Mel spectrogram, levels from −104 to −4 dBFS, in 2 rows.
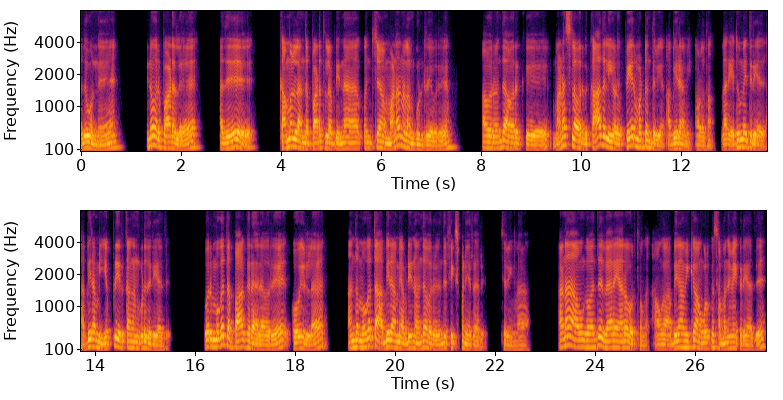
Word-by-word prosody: அது 120 Hz, -, +3 dB
ஒண்ணு, 95 Hz, -3 st, -1 dB, 0.9 s
இன்னொரு 175 Hz, -1 st, +2 dB
பாடலு 120 Hz, -7 st, +2 dB, 0.8 s
அது, 115 Hz, +2 st, +2 dB, 1.1 s
கமல் 150 Hz, +6 st, +3 dB
அந்த 115 Hz, -2 st, +1 dB
படத்துல 125 Hz, +1 st, +1 dB
எப்டினா, 110 Hz, +2 st, 0 dB, 0.3 s
கொஞ்சம் 120 Hz, +1 st, 0 dB
மனநலம் 140 Hz, -, +1 dB
குன்றியவரு. 95 Hz, -3 st, 0 dB, 0.8 s
அவரு 125 Hz, 0 st, +1 dB
வந்து 135 Hz, +4 st, 0 dB
அவருக்கு 115 Hz, -3 st, 0 dB, 0.6 s
மனசுல 180 Hz, -3 st, +1 dB
அவரது 110 Hz, -6 st, +1 dB
காதலியோட 150 Hz, -, +3 dB, 0.2 s
பேர் 170 Hz, +3 st, +4 dB
மட்டும் 145 Hz, -2 st, +1 dB
தெரியும். 95 Hz, -2 st, 0 dB
'அபிராமி' 105 Hz, -4 st, 0 dB
அவ்ளோதான். 90 Hz, -8 st, -5 dB, 0.2 s
வேற 105 Hz, -, 0 dB
எதுவுமே 145 Hz, +3 st, +2 dB
தெரியாது. 100 Hz, -4 st, +1 dB
'அபிராமி' 150 Hz, -5 st, +1 dB
எப்டி 115 Hz, +9 st, 0 dB
இருக்காங்கன்னு 130 Hz, -2 st, -1 dB
கூட 130 Hz, 0 st, +2 dB
தெரியாது. 95 Hz, -4 st, -1 dB, 0.8 s
ஒரு 150 Hz, 0 st, +4 dB
முகத்த 185 Hz, +3 st, +2 dB, 0.2 s
பார்க்கிறாரு 135 Hz, -8 st, +1 dB
அவரு, 95 Hz, +3 st, +1 dB, 0.3 s
கோவில்ல. 115 Hz, -5 st, +1 dB, 0.7 s
அந்த 140 Hz, +3 st, +2 dB
முகத்த 170 Hz, +4 st, 0 dB
'அபிராமி' 135 Hz, -1 st, +2 dB
அப்டின்னு 120 Hz, +2 st, +1 dB
வந்து 140 Hz, +5 st, 0 dB
அவரு 100 Hz, -4 st, 0 dB
வந்து 115 Hz, +3 st, -1 dB
பிக்ஸ் 120 Hz, -, -4 dB
பண்ணிர்றாரு. 95 Hz, -5 st, -3 dB, 0.4 s
சரிங்களா? 90 Hz, 0 st, -6 dB, 0.8 s
ஆனா 175 Hz, +5 st, +1 dB, 0.2 s
அவுங்க 145 Hz, -1 st, 0 dB
வந்து 145 Hz, +6 st, 0 dB
வேற 135 Hz, +1 st, +1 dB
யாரோ 130 Hz, +1 st, +1 dB
ஒருத்தவங்க. 90 Hz, 0 st, -6 dB
அவங்க 100 Hz, +1 st, -2 dB
'அபிராமிக்கும்', 135 Hz, +5 st, +1 dB
அவங்களுக்கும் 120 Hz, +2 st, -2 dB
சம்மந்தமே 120 Hz, +4 st, -1 dB
கெடையாது. 95 Hz, -3 st, -2 dB
120 Hz, 125 wpm, -22 LUFS, 105-140 Hz, 1.1 s, பேர்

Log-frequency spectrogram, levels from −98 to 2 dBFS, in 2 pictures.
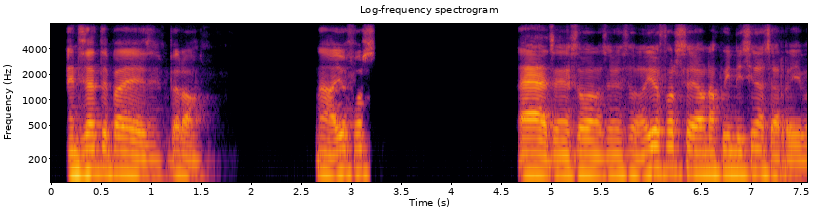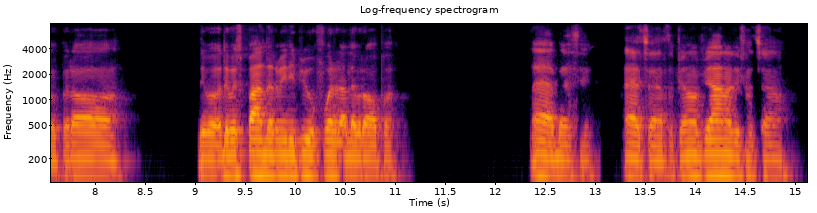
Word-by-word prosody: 27 130 Hz, +3 st, +3 dB
paesi, 105 Hz, -6 st, +1 dB
però. 95 Hz, -3 st, -4 dB, 1.0 s
Ma, 115 Hz, -3 st, 0 dB
io 130 Hz, 0 st, +1 dB
fors 125 Hz, -1 st, -3 dB, 1.5 s
Eh, 115 Hz, -2 st, +7 dB
ce 110 Hz, -, -3 dB
ne 110 Hz, -1 st, +1 dB
sono, 110 Hz, -1 st, +2 dB
ce 110 Hz, +2 st, -5 dB
ne 110 Hz, 0 st, -1 dB
sono. 110 Hz, -1 st, -3 dB
Io 140 Hz, +2 st, +4 dB
forse 135 Hz, -2 st, 0 dB
a 120 Hz, -, +5 dB
una 115 Hz, 0 st, +2 dB
quindicina 120 Hz, +1 st, -1 dB
c'arrivo, 95 Hz, -4 st, -3 dB
però 95 Hz, -2 st, -2 dB, 0.6 s
devo 100 Hz, -1 st, 0 dB
devo 110 Hz, 0 st, +2 dB
espandermi 110 Hz, 0 st, +3 dB
di 110 Hz, 0 st, +1 dB
più 110 Hz, -1 st, -1 dB
fuori 110 Hz, 0 st, -1 dB
dall'Europa. 100 Hz, -1 st, -2 dB, 1.2 s
Eh, 105 Hz, -2 st, +1 dB
beh, 95 Hz, -2 st, -4 dB
sì. 95 Hz, +1 st, -14 dB, 0.3 s
Eh, 100 Hz, -2 st, 0 dB
certo, 95 Hz, 0 st, -5 dB
piano 105 Hz, +1 st, -2 dB
piano 110 Hz, +1 st, +2 dB
li 105 Hz, -, -4 dB
facciamo. 100 Hz, 0 st, -10 dB
105 Hz, 145 wpm, -23 LUFS, 100-115 Hz, 1.5 s, Eh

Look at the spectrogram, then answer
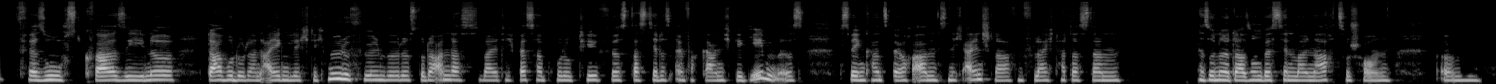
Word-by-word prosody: versuchst 200 Hz, 0 st, +1 dB
quasi, 190 Hz, 0 st, +4 dB
ne, 205 Hz, +1 st, +2 dB, 0.3 s
da, 195 Hz, +1 st, +5 dB
wo 205 Hz, -, +3 dB
du 195 Hz, 0 st, +1 dB
dann 190 Hz, -1 st, -3 dB
eigentlich 195 Hz, -1 st, -1 dB
dich 190 Hz, -1 st, -9 dB
müde 255 Hz, -1 st, +7 dB
fühlen 210 Hz, -3 st, -1 dB
würdest 200 Hz, 0 st, -2 dB
oder 190 Hz, 0 st, +1 dB
anderweitig 195 Hz, -2 st, -2 dB
besser 205 Hz, 0 st, -1 dB
produktiv 195 Hz, +1 st, -3 dB
wirst, 195 Hz, 0 st, -3 dB
dass 195 Hz, 0 st, 0 dB
dir 200 Hz, -, -1 dB
das 195 Hz, +1 st, -4 dB
einfach 195 Hz, -2 st, -6 dB
gar 185 Hz, 0 st, -2 dB
nicht 190 Hz, +1 st, -5 dB
gegeben 200 Hz, +5 st, +2 dB
ist. 190 Hz, +1 st, -4 dB, 0.3 s
Deswegen 195 Hz, -1 st, +2 dB
kannst 195 Hz, 0 st, -3 dB
du 195 Hz, -, +2 dB
ja 190 Hz, -, 0 dB
auch 195 Hz, -, -9 dB
abends 195 Hz, 0 st, +1 dB
nicht 195 Hz, -1 st, -4 dB
einschlafen. 190 Hz, -4 st, -1 dB
Vielleicht 190 Hz, +1 st, -4 dB
hat 200 Hz, -, -6 dB
das 195 Hz, 0 st, -1 dB
dann 190 Hz, -1 st, -1 dB, 0.7 s
also, 200 Hz, 0 st, +2 dB
ne, 200 Hz, -1 st, +6 dB
da 190 Hz, -1 st, +4 dB
so 195 Hz, -, +1 dB
'n 195 Hz, -, +3 dB
bisschen 195 Hz, +1 st, +1 dB
mal 185 Hz, -1 st, +1 dB
nachzuschauen, 185 Hz, -1 st, -2 dB, 0.5 s
ähm. 190 Hz, 0 st, -2 dB
195 Hz, 185 wpm, -24 LUFS, 190-200 Hz, 0.7 s, müde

